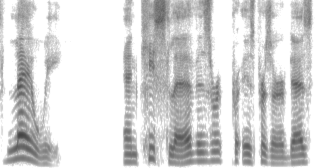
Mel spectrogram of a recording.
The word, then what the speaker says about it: Levi: So why is it that Levi is preserved as Lewi and Kislev is preserved as Kislev?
